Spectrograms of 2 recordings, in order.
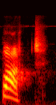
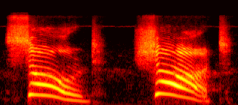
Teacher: যেগুলোর পাশে তোমার দেখা যাচ্ছে দুইটা করে তোমার এটাকে কি বলে, কোলন দেয়া আছে, এগুলোর প্রোনাউন্সিয়েশন হবে লং। যেমন ধরো শর্ট, এই যে পট এর যে অ, শর্ট এরও সেই একই অ, কিন্তু শর্ট এর ক্ষেত্রে অটা হয়ে যাবে লং।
